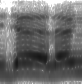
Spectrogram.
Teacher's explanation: خدي بالك الاخفاء، اقول رجالا مع الغنة حركتين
